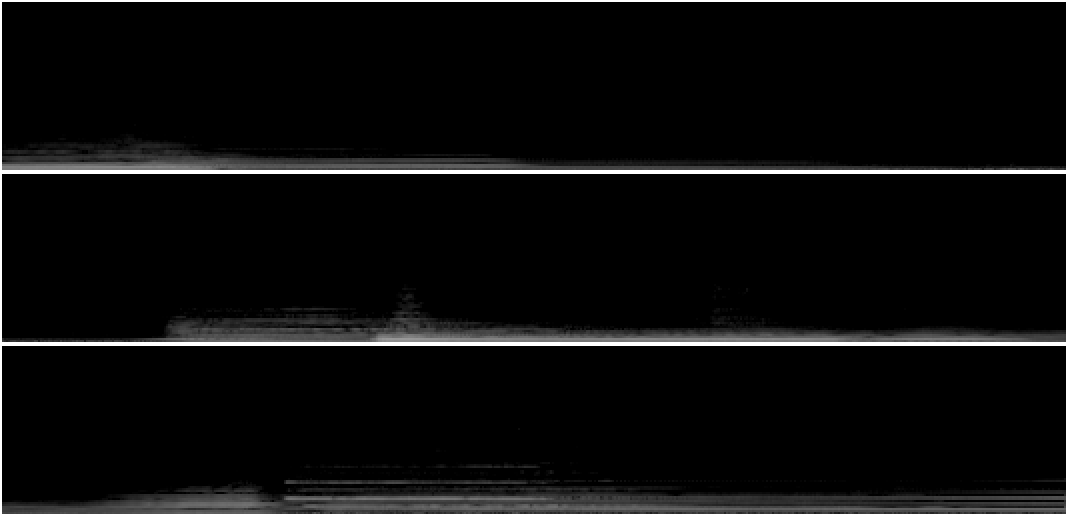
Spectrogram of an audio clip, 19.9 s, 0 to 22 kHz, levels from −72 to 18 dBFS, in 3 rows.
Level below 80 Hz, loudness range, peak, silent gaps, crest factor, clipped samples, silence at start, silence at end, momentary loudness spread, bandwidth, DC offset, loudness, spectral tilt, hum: -50 dBFS; 19 LU; -14 dBFS; none; 18 dB; under 0.1%; 0 s; 0 s; 21 LU; 7 kHz; under 0.1%; -31 LUFS; -6.5 dB/octave; none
